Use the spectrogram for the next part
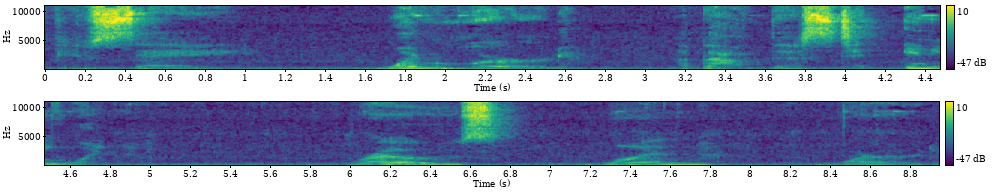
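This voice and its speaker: A woman's voice: mid-range voice, expressive, very slow, long pauses. A woman voicing a menacing, angry big father in a children's storybook, with barked commands and clipped threats. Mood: low threatening. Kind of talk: children's novel read-aloud. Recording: roomy, noisy home recording.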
